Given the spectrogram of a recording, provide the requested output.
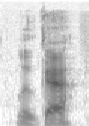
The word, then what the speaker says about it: Luca: I'm saying it right. Okay. Like the movie Luca.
